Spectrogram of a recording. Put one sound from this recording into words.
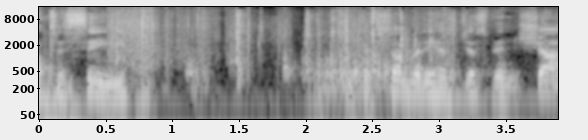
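Foil packaging crinkles and rustles up close.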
